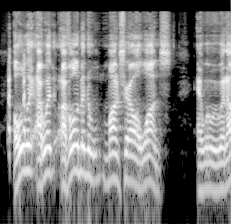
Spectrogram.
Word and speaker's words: Montreal: Montreal. – All right. – And you even pronounced it right. I hate when it's like a Montreal. It's like, that's Montreal.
